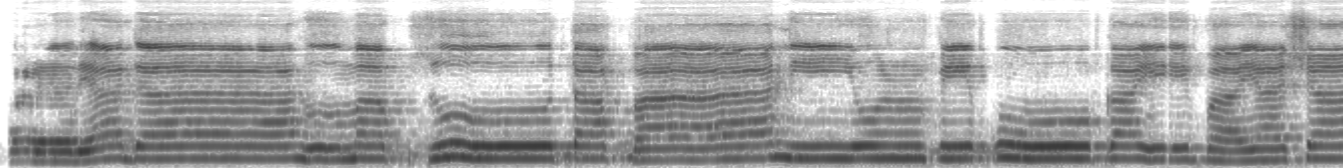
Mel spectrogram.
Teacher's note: Sunya panjang, mabsutatan. Tebalkan ta pertama, tipiskan ta kedua.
